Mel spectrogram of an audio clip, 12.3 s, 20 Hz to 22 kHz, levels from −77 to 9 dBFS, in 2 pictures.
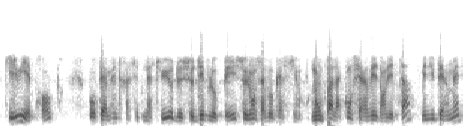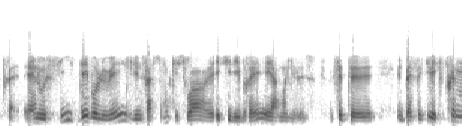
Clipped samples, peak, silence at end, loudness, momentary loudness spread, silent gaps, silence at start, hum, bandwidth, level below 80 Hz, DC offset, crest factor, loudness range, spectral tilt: under 0.1%; -10 dBFS; 0 s; -27 LUFS; 9 LU; none; 0.05 s; none; 8.2 kHz; -64 dBFS; under 0.1%; 18 dB; 2 LU; -5.5 dB/octave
